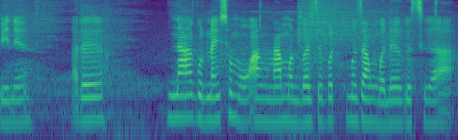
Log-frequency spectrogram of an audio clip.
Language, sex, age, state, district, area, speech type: Bodo, female, 30-45, Assam, Chirang, urban, spontaneous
